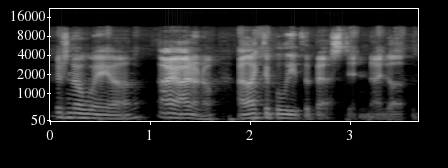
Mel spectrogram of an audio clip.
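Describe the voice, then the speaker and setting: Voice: medium pitch, steady tone, fairly quick, bright, forceful tone, a little hiss or hum. A person giving rambling, off-the-cuff commentary as an amateur creator, often breaking off mid-sentence and tagging statements with "right?".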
